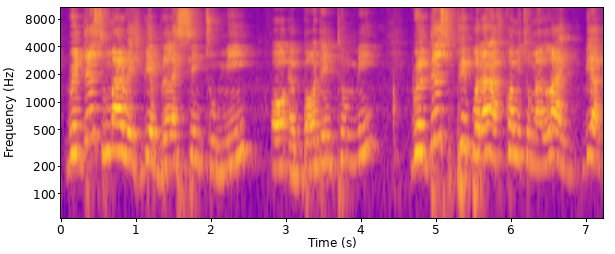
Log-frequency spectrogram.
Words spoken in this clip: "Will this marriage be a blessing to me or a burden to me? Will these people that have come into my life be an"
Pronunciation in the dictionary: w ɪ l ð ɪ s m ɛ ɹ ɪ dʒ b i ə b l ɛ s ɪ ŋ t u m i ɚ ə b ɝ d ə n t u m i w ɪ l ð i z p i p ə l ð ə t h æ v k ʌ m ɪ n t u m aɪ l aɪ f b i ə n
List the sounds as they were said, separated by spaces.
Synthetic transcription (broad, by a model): w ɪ l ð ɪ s m ɛ ɹ ɪ dʒ b i ə b l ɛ s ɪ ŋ t u m i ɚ ə b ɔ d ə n t u m i w ɪ l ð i s p i p ə l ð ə t h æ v k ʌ m ɪ n t u m aɪ l aɪ f b i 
